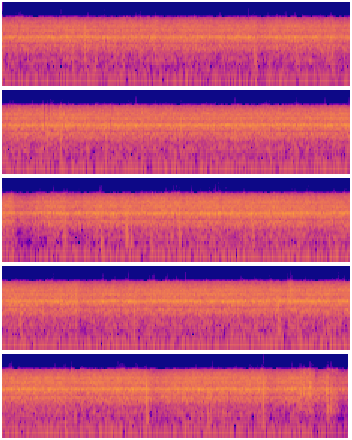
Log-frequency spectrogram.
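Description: A glassblower's bench torch burning, a steady noise with a few held tones, briefly dipping about nine seconds in, as glass is worked and blown in its flame.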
